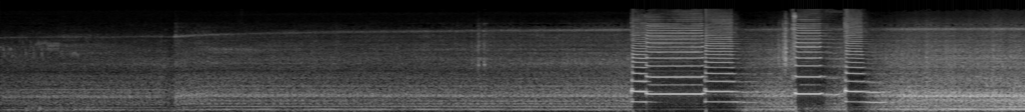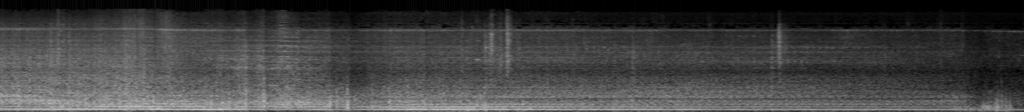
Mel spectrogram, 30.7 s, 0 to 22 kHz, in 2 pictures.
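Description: X2830, an X2800-class diesel railcar, approaching with its engine running. It sounds its horn in a long blast about a third of the way in and a shorter one about two seconds later. It then passes close by, its engine loudest, and the rumble fades away.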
